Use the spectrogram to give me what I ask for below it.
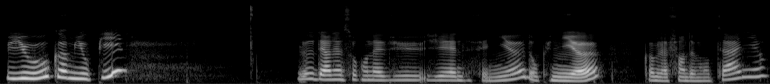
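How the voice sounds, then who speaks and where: A woman teaches a recorded reading lesson to young children. She talks them through each word slowly and clearly, step by step. Her voice sits in a middle pitch and is recorded close and dry. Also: animated, dry recording, phone-quality sound.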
